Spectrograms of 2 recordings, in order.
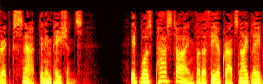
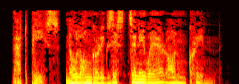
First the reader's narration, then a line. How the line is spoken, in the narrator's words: the mage whispered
